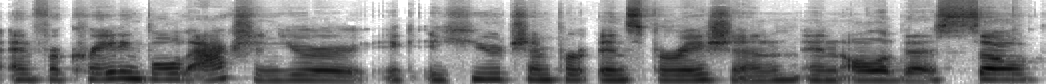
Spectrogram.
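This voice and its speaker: A woman's voice: medium pitch, fairly bright tone, no echo. A woman from Denmark hosting a podcast interview, talking in a rambling way with many restarts and appreciative remarks. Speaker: podcast host.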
